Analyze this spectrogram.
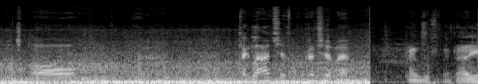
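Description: A low engine rumble fills the inside of a car.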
